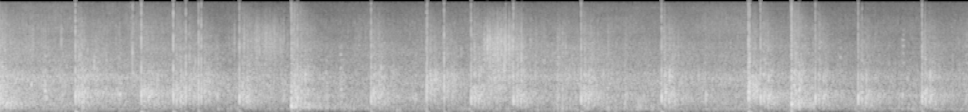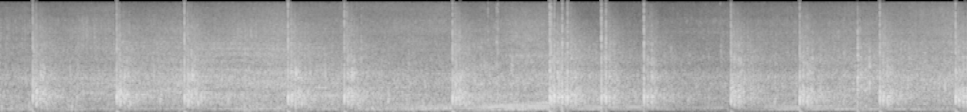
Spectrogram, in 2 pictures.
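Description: Aerial fireworks shells going off in a steady barrage, a sharp bang about every second, each with a short echoing tail.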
